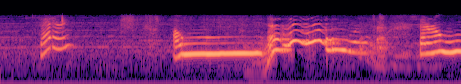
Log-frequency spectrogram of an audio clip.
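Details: Pet dog making its unusual woo-woo noises, neither barking nor growling: a short rising yelp, then long sustained howl-like tones with wavering pitch, ending in another held note.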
